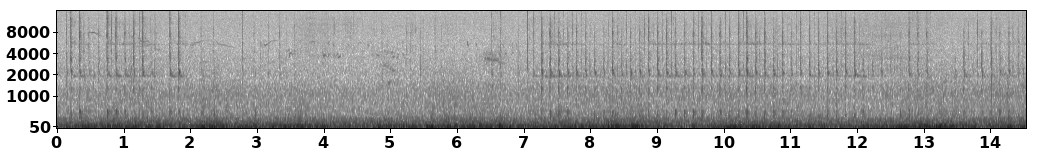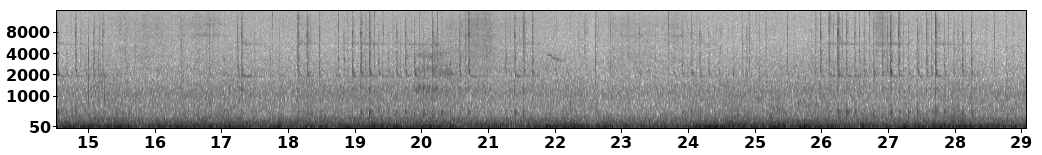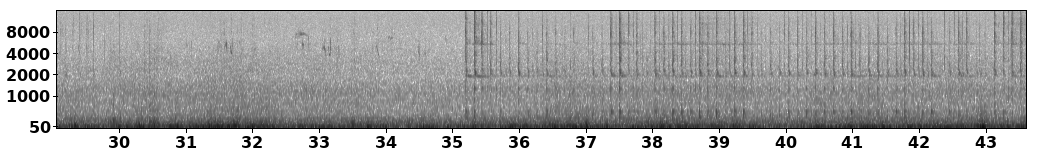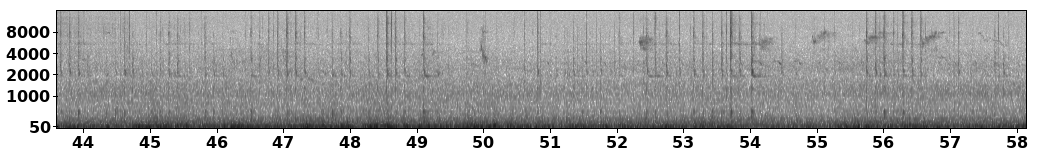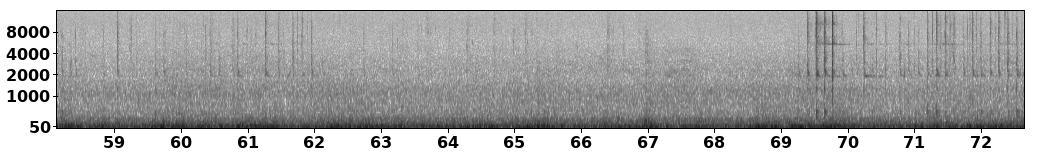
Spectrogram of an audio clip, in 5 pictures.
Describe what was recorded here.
Pinging flagpole ... St Bartholowmews church yard ... Newbiggin ... open lavaliers clipped to sandwich box ... background noise from blustery wind ... voices ...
